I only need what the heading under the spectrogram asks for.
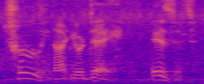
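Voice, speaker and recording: A man's voice: fairly low pitch, wildly swooping pitch, measured pace. An actor playing a proud, scornful warrior in a video game, haughty and formal in his taunts. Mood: haughty, taunting. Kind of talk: video game combat lines. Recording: loud gunfire and battle noise behind.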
